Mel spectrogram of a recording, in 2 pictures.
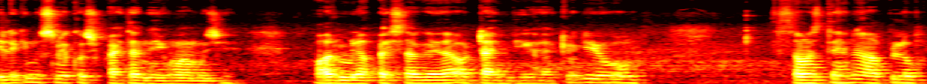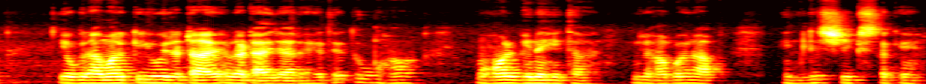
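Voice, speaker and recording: A young man hosting an English-learning channel, giving fast, repetitive, casual advice to viewers. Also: mid-range voice, a little mellow.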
